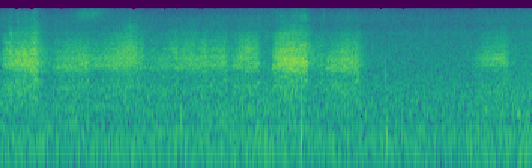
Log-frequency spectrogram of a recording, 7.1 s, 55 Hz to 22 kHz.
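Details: At sunset on 19 May 2024, cockatoos gather to drink at Tanninaba Falls in Springbrook, giving loud grating screams in a run of overlapping bursts, then a pause and one last squawk, with waterfall roar underneath.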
